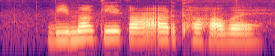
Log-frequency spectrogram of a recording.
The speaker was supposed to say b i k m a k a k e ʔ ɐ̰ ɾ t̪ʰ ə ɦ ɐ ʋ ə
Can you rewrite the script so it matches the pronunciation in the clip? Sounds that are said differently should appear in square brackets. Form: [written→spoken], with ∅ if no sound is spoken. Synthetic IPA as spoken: b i [k→∅] m a k [a→e] k [e→a] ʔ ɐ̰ ɾ t̪ʰ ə ɦ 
